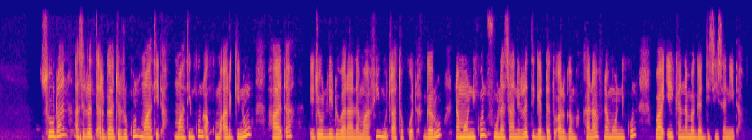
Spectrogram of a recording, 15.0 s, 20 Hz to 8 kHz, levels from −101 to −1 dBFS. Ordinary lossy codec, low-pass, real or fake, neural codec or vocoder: Opus, 64 kbps; 7.2 kHz; real; none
